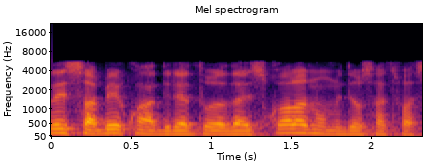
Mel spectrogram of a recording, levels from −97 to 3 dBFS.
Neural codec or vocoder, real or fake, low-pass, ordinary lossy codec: none; real; 5.4 kHz; none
